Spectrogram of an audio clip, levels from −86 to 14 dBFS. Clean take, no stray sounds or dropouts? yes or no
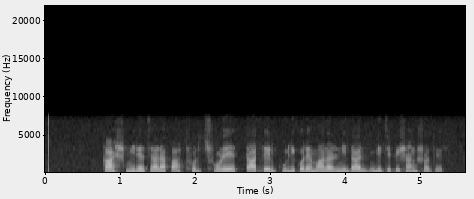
no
